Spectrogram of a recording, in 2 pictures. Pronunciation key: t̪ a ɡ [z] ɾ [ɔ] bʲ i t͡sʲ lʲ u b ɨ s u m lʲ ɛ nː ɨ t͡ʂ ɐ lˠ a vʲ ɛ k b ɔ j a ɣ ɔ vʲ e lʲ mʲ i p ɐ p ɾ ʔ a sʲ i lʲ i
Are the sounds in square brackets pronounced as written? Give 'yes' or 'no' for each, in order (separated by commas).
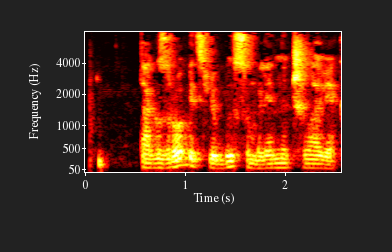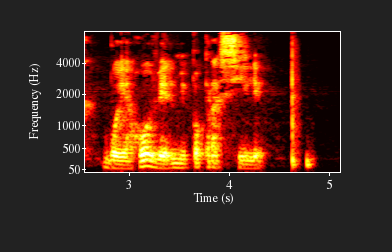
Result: yes, yes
